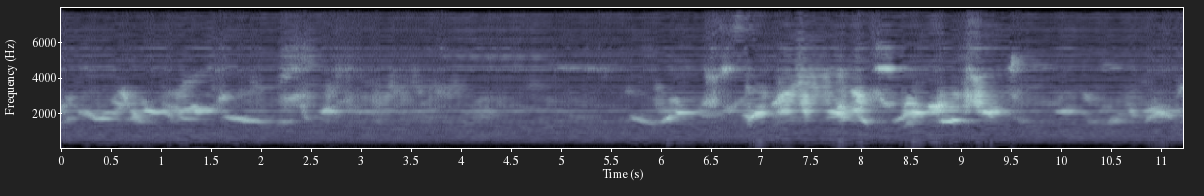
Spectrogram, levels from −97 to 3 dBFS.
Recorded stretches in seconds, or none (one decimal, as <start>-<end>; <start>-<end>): none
